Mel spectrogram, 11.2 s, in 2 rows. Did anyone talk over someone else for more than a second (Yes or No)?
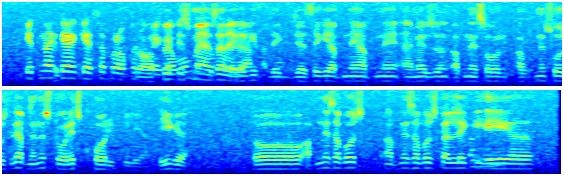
Yes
